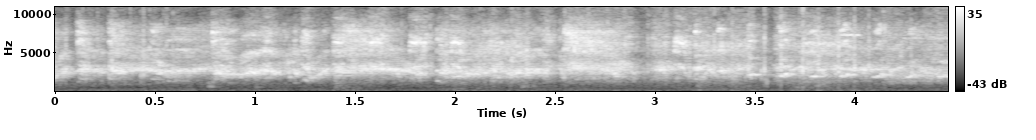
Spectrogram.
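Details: Original recording of swiftlets in a swiftlet house: an unbroken wall of high, buzzy, overlapping twitters from many birds, steady in loudness throughout.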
